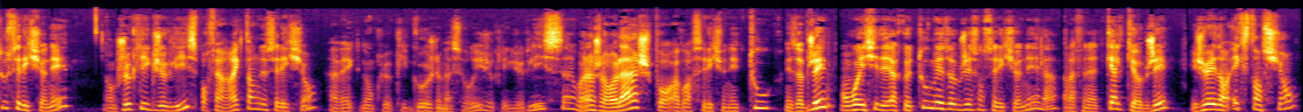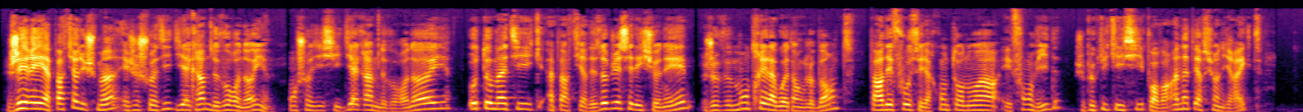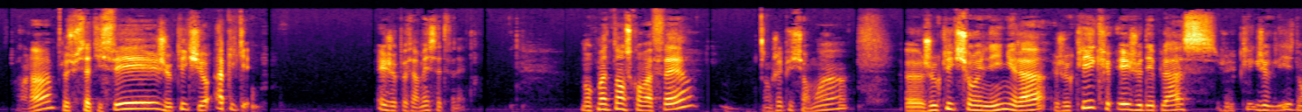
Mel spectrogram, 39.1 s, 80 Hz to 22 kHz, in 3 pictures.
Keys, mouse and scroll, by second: 1.3-6.2 drag, 12.2 click, 15.0 click, 15.9 click, 16.9 click, 17.9 click, 19.9 click, 24.4-26.5 drag, 28.2 click, 30.2 click, 31.2 middle click, 32.0 middle click, 33.6 KP_Subtract, 34.4 middle click, 36.8-39.0 drag.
